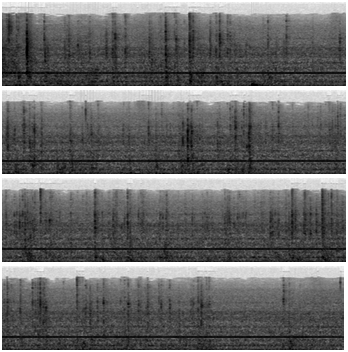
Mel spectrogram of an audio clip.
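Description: Code is typed on a computer keyboard: soft, continuous key clatter with scattered sharper taps, quiet and close, with no talking.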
